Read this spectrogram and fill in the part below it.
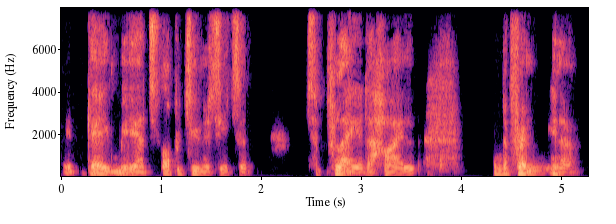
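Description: Middle-aged actor, husky and gravelly, dry booth, reflective interviewee. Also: male voice, mid-range voice, dry recording, poor audio. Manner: self-deprecating, halting with restarts. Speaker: film actor.

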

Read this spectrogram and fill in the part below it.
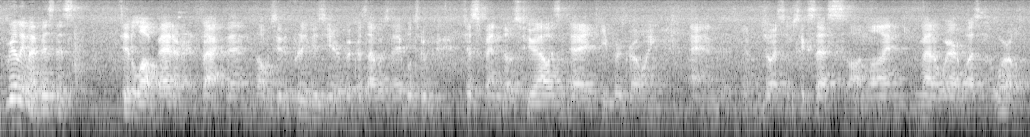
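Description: A man's voice: deep voice, level tone, fast talker. A young man with a Canadian accent, giving a casual, conversational talk to a live audience at a business event, with many fillers and restarts. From Australia. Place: event room before an audience. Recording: distant, echoey live room recording with background noise.

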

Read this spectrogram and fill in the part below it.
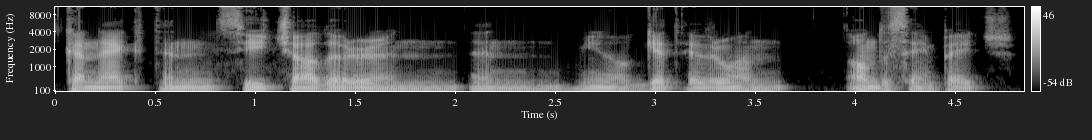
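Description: Bulgarian man, low gravelly voice. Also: completely flat delivery, a bit bright. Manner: measured, hesitant with frequent uh fillers. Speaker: guest, marketing director. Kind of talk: casual podcast conversation.

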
